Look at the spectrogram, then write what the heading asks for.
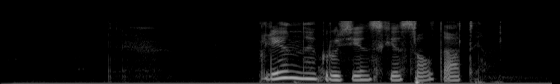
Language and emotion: Russian, sad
